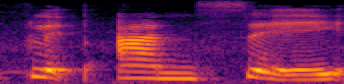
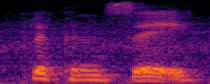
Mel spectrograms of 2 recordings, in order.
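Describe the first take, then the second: First: The words are said slowly and kept apart. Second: The words are said quickly and run together. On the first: It is the name of the product. The speaker calls it right. "I am saying Flip and See" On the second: It could sound like a rude word. The speaker calls it wrong. "not Flip and See, because I don't want anyone to think I'm being rude"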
